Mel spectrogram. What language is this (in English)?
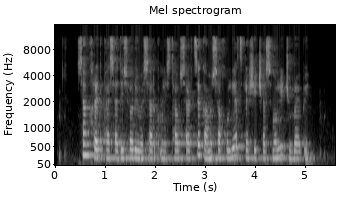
Georgian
